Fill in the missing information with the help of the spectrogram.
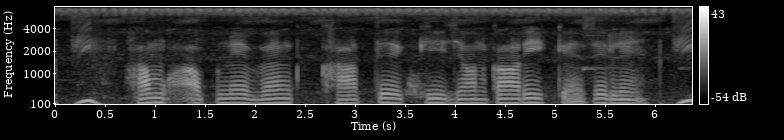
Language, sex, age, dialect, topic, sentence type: Hindi, male, 18-24, Kanauji Braj Bhasha, banking, question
